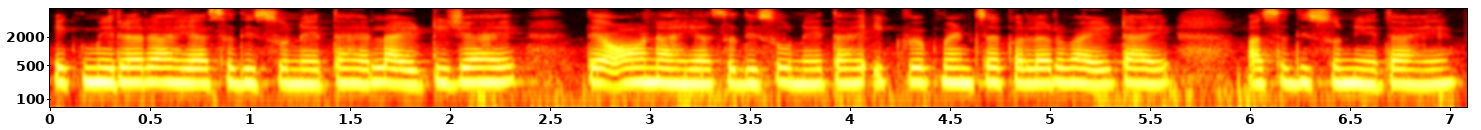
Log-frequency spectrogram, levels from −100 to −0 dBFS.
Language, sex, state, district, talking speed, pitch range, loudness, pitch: Marathi, female, Maharashtra, Washim, 220 wpm, 215-230 Hz, -14 LUFS, 220 Hz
